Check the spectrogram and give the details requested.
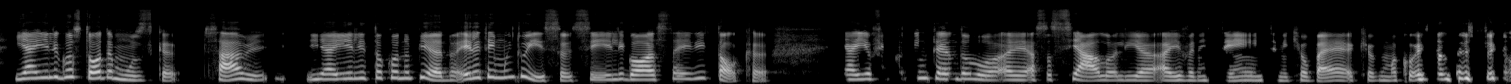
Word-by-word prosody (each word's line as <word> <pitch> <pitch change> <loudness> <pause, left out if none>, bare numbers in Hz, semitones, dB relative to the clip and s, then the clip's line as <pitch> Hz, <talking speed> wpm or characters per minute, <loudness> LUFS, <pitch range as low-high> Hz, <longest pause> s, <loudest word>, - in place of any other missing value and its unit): e 245 +3 +1
aí 285 +2 +4
ele 320 +2 +1
gostou 335 -3 +4
da 310 +1 -1
música, 195 - -4 0.3
sabe? 220 +1 +2
E 255 -1 -20 0.2
e 240 +1 -2
aí 240 +2 +2
ele 275 +1 0
tocou 300 +1 -2
no 285 0 -3
piano. 200 - +2
Ele 270 +9 +4
tem 330 +2 +2
muito 340 +4 -2
isso, 180 - -2
se 175 -11 -7
ele 225 - -3
gosta, 220 +3 +4
ele 260 +3 -4
toca. - - -2 0.7
E - - 0
aí 225 +1 +3
eu 250 - 0
fico 270 +2 -17
tentando, 250 -6 0
eh, 210 -1 0
associá-lo 200 -4 +1
ali 195 0 -3
a 180 0 -1
a 190 -1 +3
Evanescence, 190 -1 -4
Nickelback, 180 +1 -1
alguma 185 +1 -8
coisa. 225 +4 +2
Então, 240 -1 +1
deixa 280 -2 +2
em 270 - +3
225 Hz, 160 wpm, -23 LUFS, 190-275 Hz, 0.7 s, aí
